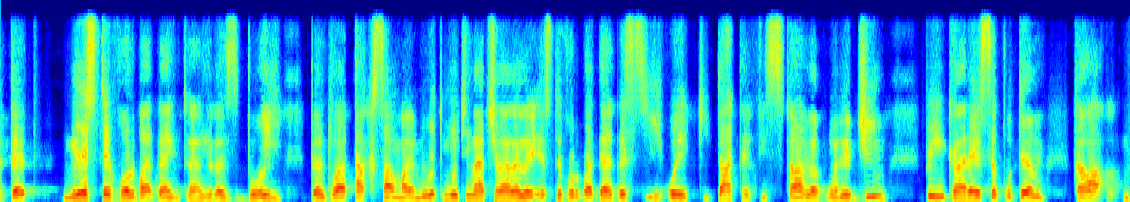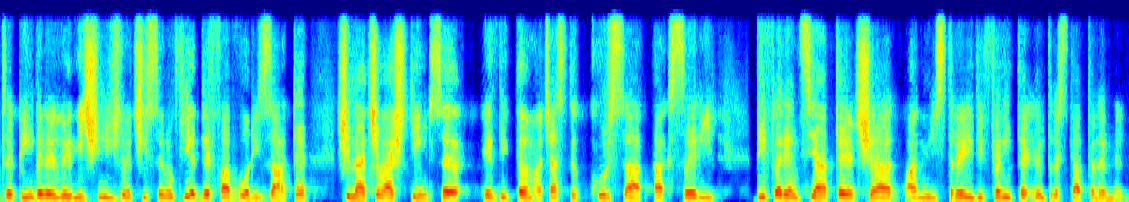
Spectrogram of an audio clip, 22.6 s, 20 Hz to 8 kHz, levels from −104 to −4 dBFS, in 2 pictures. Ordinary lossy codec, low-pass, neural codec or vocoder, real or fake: none; 7.2 kHz; codec, 16 kHz, 1 kbps, FreqCodec, smaller model; fake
